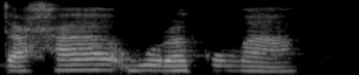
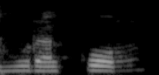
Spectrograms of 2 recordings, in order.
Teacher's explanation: Sometimes it's quite easy to think that it's just going to take a sukoon, so you read it as wurakum. But again, because it's alif madda here, it's a madda letter. It's going to be 2-second prolongation.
